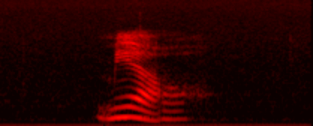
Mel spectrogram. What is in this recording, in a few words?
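"miao", fourth tone, chinese pinyin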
